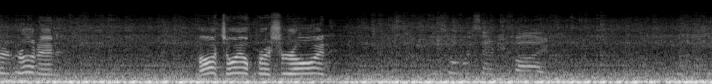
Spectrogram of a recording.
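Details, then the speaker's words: Ford Ranger with freshly rebuilt engine, first start after priming, open headers, 75 psi oil pressure: steady, smooth, loud idle; owner thinks he maybe hears slight lifter noise but unsure; runs normally. "75 psi of oil pressure that sounds pretty good still sounds like a little lifter noise but i don't know if i'm just hearing things or if that's legit or not"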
